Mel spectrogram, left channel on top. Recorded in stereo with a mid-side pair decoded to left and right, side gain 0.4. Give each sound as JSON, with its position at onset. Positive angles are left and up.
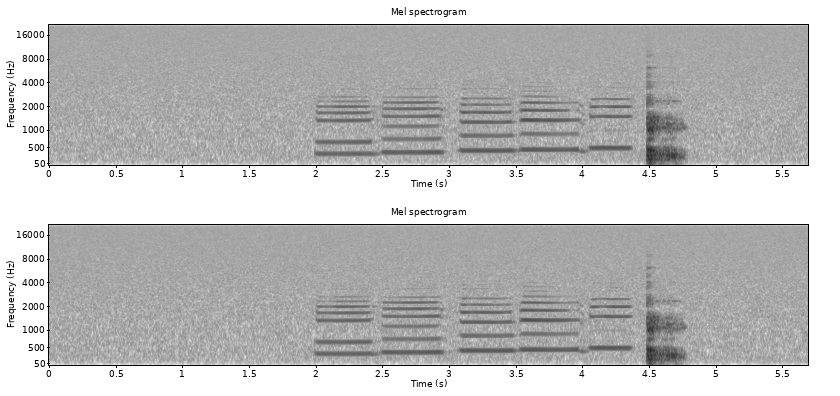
{"t": 2.0, "sound": "a trumpet", "azimuth_deg": 0}
{"t": 4.5, "sound": "dishes clattering", "azimuth_deg": 15}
